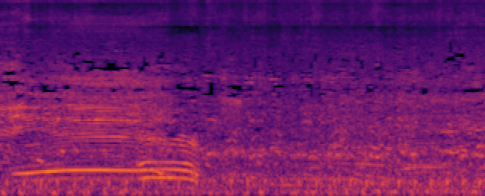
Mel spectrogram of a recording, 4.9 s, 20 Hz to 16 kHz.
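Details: Cow with calf at Raniganj cattle market, Dinajpur, on June 26, 2025: one long, steady, low moo of about two seconds with a slight pitch shift at the end, then market noise and murmuring people.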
